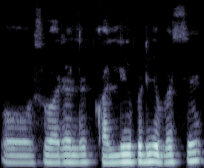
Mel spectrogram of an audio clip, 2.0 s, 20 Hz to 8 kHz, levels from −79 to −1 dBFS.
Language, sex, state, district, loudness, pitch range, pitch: Rajasthani, male, Rajasthan, Churu, -20 LUFS, 125-140 Hz, 130 Hz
